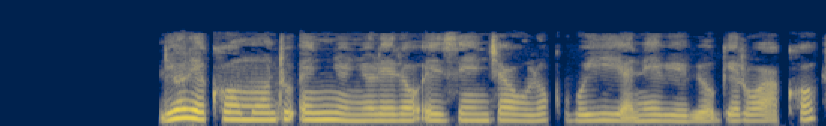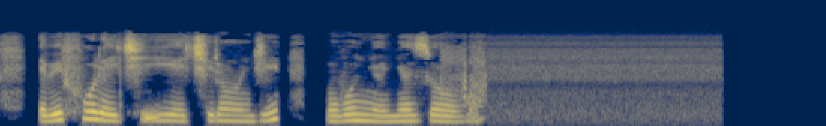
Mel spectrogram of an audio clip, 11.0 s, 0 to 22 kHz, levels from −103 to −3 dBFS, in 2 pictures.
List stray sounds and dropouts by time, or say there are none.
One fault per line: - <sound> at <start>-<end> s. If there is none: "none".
none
